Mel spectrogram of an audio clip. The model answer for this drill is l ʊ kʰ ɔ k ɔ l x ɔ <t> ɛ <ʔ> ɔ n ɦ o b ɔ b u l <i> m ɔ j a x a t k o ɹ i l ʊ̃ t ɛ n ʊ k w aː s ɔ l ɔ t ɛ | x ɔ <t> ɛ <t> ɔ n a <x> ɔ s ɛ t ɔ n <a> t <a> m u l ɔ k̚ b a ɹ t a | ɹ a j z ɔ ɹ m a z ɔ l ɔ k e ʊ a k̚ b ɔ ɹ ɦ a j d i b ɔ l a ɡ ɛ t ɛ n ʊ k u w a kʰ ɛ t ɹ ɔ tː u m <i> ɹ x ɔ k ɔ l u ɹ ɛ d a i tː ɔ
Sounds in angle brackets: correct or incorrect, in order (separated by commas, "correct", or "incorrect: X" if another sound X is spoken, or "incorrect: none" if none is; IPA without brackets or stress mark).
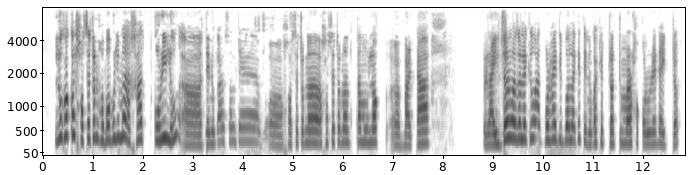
incorrect: s, incorrect: t, correct, incorrect: s, correct, correct, correct, correct, incorrect: a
